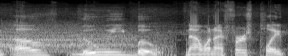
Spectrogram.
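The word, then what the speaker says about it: 呂布: expert or anything so it's not Louie it's l it's like this L and W sound put together and I think again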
